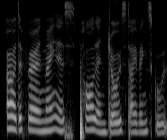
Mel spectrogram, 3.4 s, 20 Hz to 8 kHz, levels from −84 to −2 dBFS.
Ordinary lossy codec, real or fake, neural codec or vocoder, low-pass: none; real; none; none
